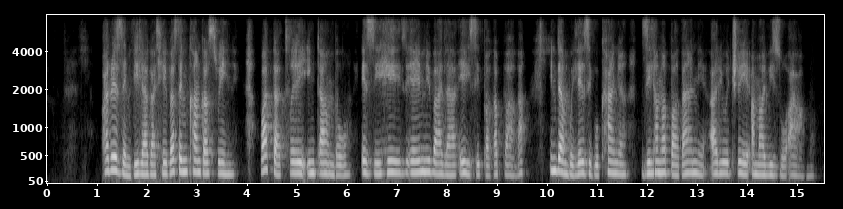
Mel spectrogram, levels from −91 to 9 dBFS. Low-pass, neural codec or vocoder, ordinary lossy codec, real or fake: 7.2 kHz; codec, 16 kHz in and 24 kHz out, 0.6 kbps, FocalCodec, streaming, 4096 codes; Opus, 24 kbps; fake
